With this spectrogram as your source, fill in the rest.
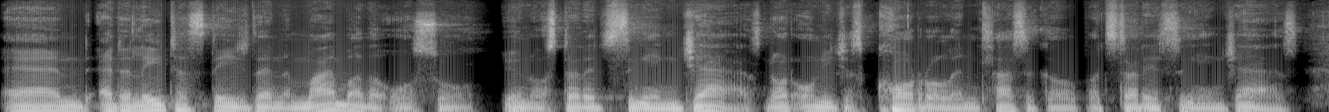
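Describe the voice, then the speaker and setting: A man with a South African accent speaks in a very deep, low pitch and a dark, mellow tone, with ordinary pitch variation. He keeps a fairly quick pace with hardly any pauses on a very clean recording with a silent background. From South Africa, KwaZulu-Natal. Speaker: jazz violinist and pastor. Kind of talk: interview. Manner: hesitant, many fillers.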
